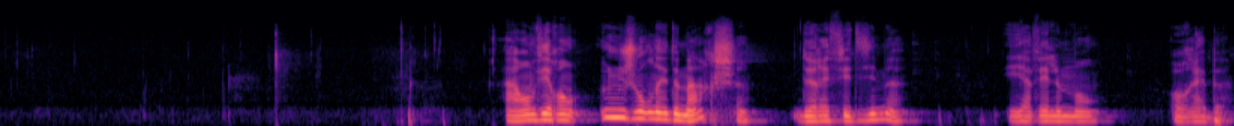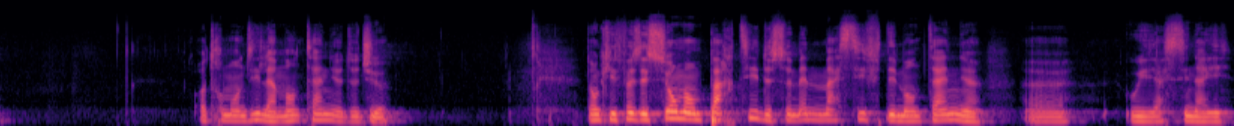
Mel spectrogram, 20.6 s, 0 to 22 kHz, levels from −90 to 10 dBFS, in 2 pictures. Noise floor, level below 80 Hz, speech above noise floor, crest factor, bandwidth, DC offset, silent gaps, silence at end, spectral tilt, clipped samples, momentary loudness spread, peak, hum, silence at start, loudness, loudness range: -73 dBFS; -62 dBFS; 47 dB; 22 dB; 13 kHz; under 0.1%; none; 0 s; -5.5 dB/octave; under 0.1%; 19 LU; -6 dBFS; none; 3.4 s; -26 LUFS; 8 LU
